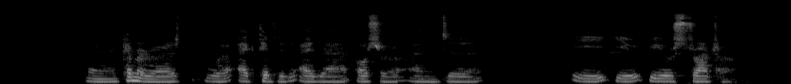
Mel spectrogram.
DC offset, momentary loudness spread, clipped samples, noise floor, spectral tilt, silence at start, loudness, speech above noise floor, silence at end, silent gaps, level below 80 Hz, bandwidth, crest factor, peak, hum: under 0.1%; 13 LU; under 0.1%; -81 dBFS; -4.5 dB/octave; 0.85 s; -40 LUFS; 40 dB; 0.6 s; none; -72 dBFS; 11.5 kHz; 22 dB; -20 dBFS; none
